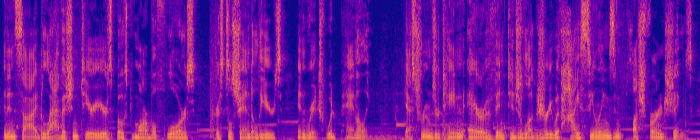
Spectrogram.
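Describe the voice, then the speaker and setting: A man's voice: sits low, moderate pace, a bit bright, soft background music. A man narrating a tabletop roleplaying game descriptively as game master.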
